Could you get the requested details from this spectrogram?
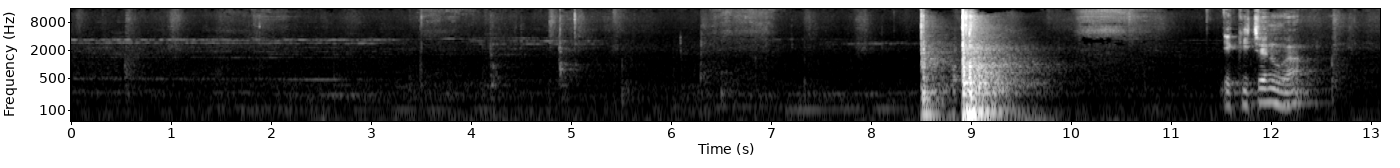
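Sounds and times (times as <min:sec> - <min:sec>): door slamming shut: 0:08.5 - 0:09.9.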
